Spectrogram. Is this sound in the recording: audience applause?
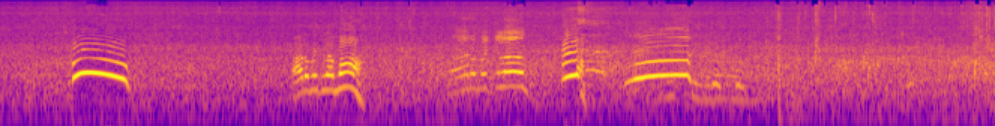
no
